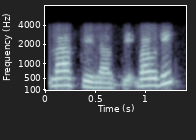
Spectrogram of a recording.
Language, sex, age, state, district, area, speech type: Sanskrit, female, 60+, Kerala, Kannur, urban, conversation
